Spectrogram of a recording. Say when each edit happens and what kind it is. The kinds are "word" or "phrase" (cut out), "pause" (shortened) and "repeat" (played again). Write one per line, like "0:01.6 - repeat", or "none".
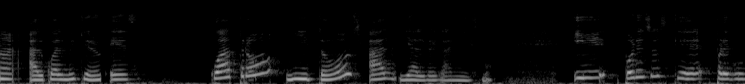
0:01.0 - word
0:03.6 - word
0:04.0 - word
